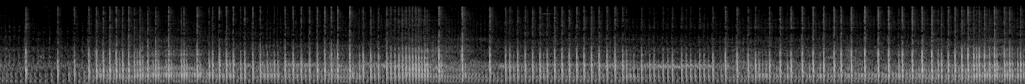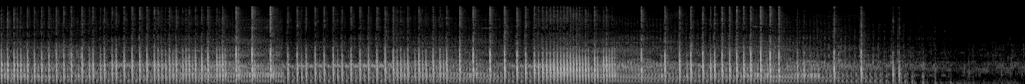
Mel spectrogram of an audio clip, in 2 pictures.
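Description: A trials motorcycle engine revs in sharp bursts as the bike hops.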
